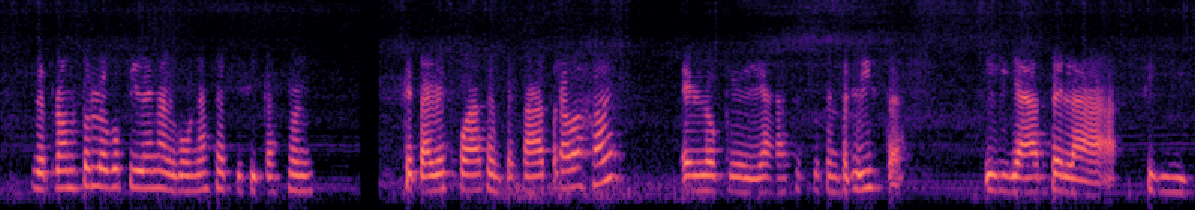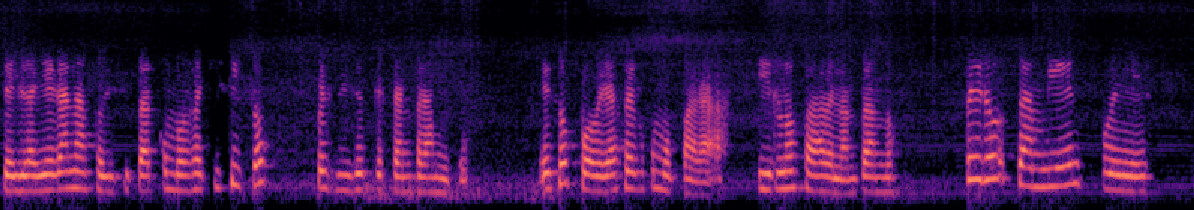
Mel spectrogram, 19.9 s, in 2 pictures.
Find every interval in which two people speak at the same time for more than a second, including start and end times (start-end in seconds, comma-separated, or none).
none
